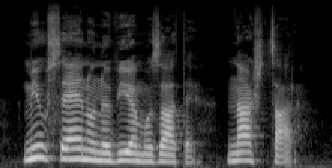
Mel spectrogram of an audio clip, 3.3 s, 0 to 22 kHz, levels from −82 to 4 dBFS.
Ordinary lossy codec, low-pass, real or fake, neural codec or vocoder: none; 19.8 kHz; real; none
